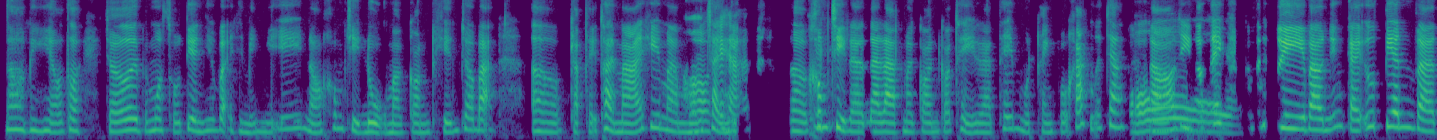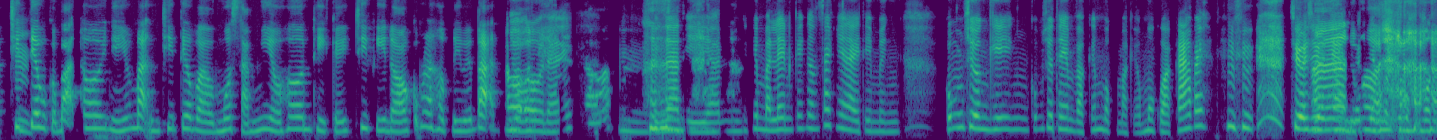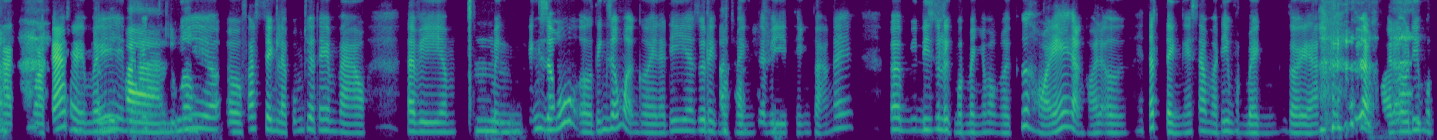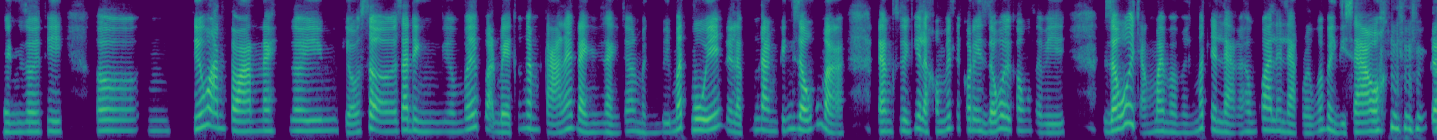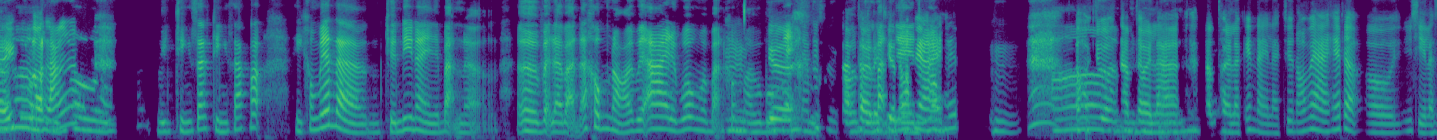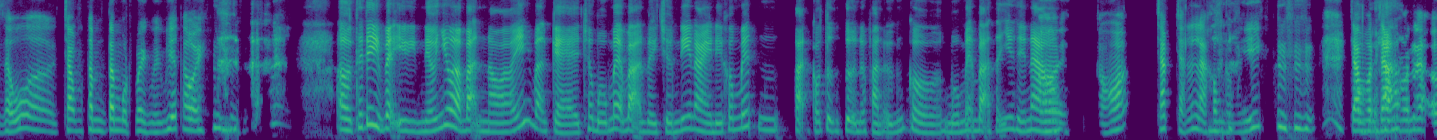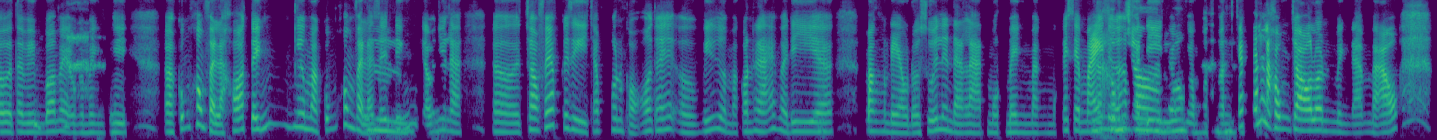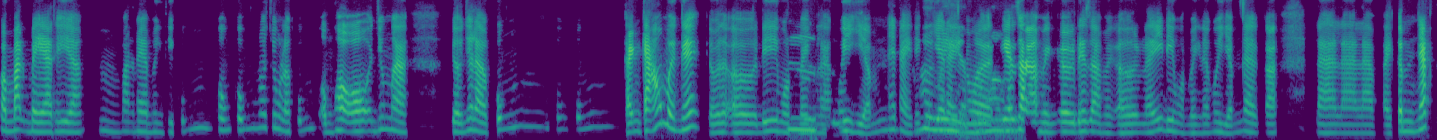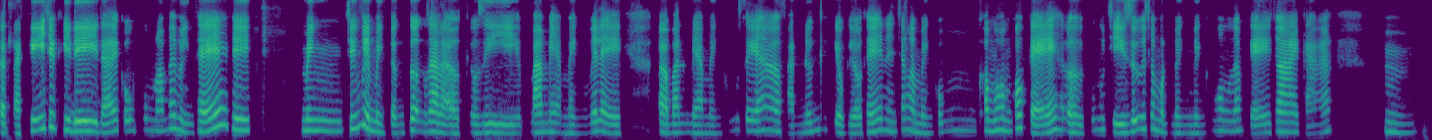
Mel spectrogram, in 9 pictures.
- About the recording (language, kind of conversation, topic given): Vietnamese, advice, Làm thế nào để lập kế hoạch cho một chuyến đi vui vẻ?
- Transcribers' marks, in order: tapping; chuckle; other background noise; chuckle; chuckle; laugh; tsk; chuckle; laughing while speaking: "Đấy, cũng lo lắng á"; chuckle; chuckle; laugh; unintelligible speech; chuckle; chuckle; unintelligible speech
